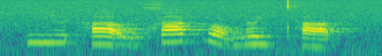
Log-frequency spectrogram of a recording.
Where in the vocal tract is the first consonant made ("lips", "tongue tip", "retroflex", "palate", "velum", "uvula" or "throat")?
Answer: palate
